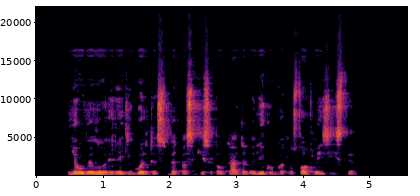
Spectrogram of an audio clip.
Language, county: Lithuanian, Kaunas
